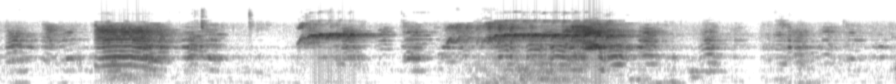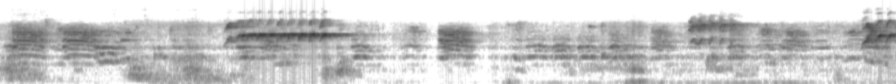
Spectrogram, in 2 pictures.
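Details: Cockatiels kept as ornamental birds, giving loud, harsh, harmonic squawks and a few rising whistled calls spaced by short pauses, with softer chattering and low rumbling noise between.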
